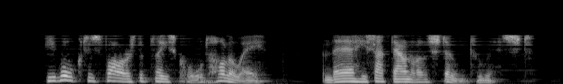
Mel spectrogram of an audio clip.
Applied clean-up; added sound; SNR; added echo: neural mask model DeepFilterNet 3.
